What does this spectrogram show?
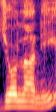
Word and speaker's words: Jolani: In Arabic, the Egyptians pronounce the Jim as Gim. Yes. So Golan is actually Jolan. So the Jolan Heights, and he's Jolani, and he is from,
